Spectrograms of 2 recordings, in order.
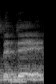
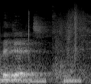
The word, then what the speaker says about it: bidet: It's pronounced bidet, not bidet.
